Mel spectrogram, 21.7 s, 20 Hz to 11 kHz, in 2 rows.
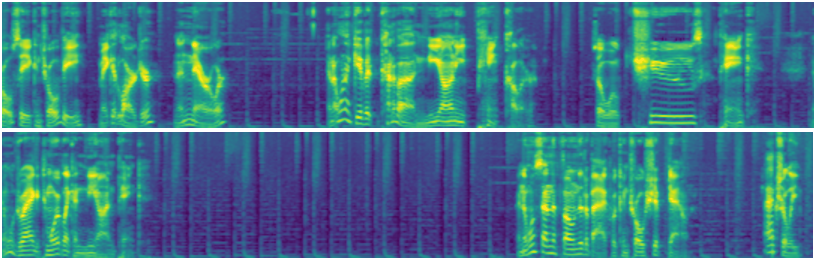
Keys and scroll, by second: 0.4 ctrl+c, 0.5 ctrl+v, 18.1 ctrl+shift+Down.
